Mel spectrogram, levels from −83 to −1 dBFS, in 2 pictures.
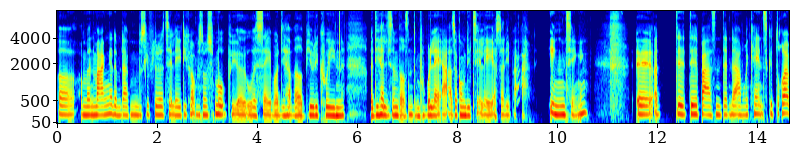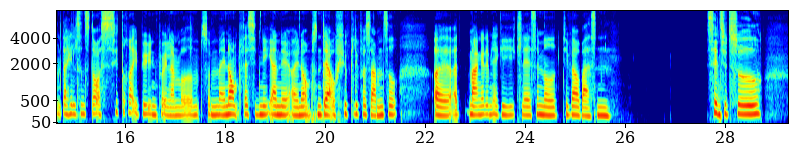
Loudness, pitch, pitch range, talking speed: -20 LUFS, 180 Hz, 170-190 Hz, 195 wpm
